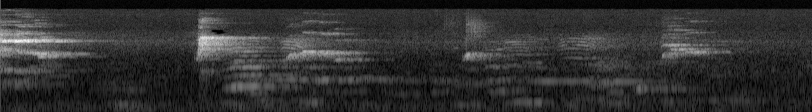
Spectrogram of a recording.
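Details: European goldfinch youngster working on its song, giving bright high chirps and slurred tinkling notes in short separate phrases roughly once a second, each fading quickly, over a quiet background.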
